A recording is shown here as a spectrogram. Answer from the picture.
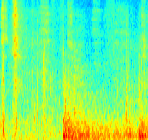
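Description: A karate kata in motion: a couple of light snaps of the gi near the start, then a sudden heavy thud about a second in, with a low rumble after it, from the athlete's stamp onto the mat as he turns.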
